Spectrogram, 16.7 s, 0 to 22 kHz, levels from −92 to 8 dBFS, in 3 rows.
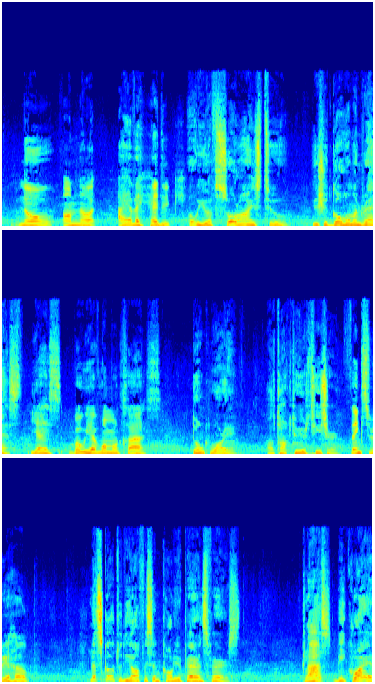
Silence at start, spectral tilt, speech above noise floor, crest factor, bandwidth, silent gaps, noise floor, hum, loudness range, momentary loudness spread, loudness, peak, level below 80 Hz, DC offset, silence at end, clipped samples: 0 s; -4.5 dB/octave; 25 dB; 22 dB; 15.5 kHz; none; -48 dBFS; none; 3 LU; 11 LU; -24 LUFS; -2 dBFS; -52 dBFS; under 0.1%; 0 s; under 0.1%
